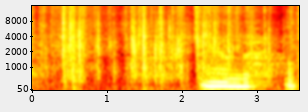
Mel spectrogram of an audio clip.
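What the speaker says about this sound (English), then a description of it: "I'll tear these edges too" Edges of coffee-dyed paper are torn and crinkled in a series of short, close rips and rustles, with a voice speaking over the later part.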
